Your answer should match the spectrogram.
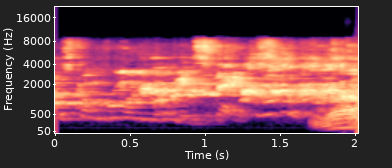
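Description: A person's voice in a high, drawn-out exclamation, with speech around it.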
